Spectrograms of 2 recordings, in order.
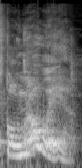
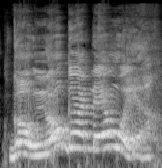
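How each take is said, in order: First: Said in the usual way. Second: Slow, spaced-out "no goddamn where"; emphatic repeat. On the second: Real, not acted. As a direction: stretch each word of "no goddamn where" for emphasis.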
